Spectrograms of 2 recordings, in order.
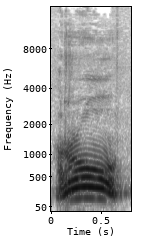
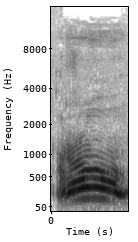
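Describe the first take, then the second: Both takes have the same delivery.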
